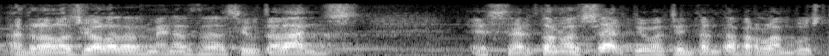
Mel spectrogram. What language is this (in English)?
Catalan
